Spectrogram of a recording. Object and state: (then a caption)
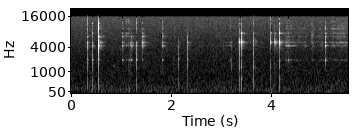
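Ceramic saucer. A small pale ceramic saucer, held upright, is tapped on its underside with long fingernails. Sixteen quiet, sharp clicks come in uneven bursts, each with a bright, high ring that dies away almost instantly.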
